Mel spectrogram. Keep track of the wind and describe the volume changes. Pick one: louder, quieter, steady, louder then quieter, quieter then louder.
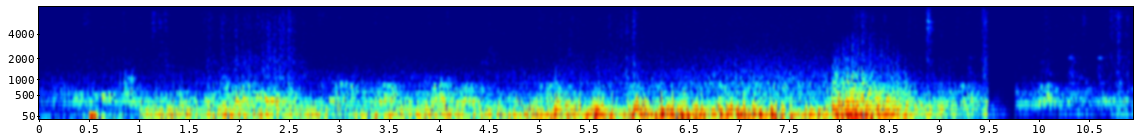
louder.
